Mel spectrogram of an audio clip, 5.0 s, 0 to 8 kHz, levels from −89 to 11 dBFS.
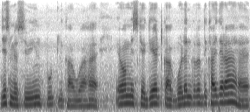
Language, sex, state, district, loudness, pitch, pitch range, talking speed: Hindi, male, Jharkhand, Palamu, -15 LUFS, 135 Hz, 115-150 Hz, 190 wpm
